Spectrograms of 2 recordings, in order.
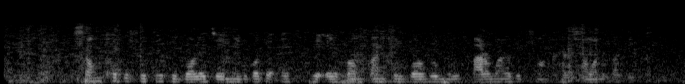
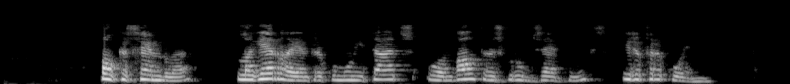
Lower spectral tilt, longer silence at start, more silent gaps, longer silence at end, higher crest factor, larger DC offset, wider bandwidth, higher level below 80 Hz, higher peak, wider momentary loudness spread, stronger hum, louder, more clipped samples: second, -5.5 dB/octave vs -7.5 dB/octave; second, 0.05 s vs 1 s; second, none vs 2.27-2.31 s, 6.15-6.19 s; second, 0 s vs 0.8 s; about the same, 22 dB vs 18 dB; neither; first, 7.6 kHz vs 6.6 kHz; first, -60 dBFS vs -70 dBFS; second, -16 dBFS vs 0 dBFS; second, 14 LU vs 17 LU; neither; second, -38 LUFS vs -18 LUFS; neither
